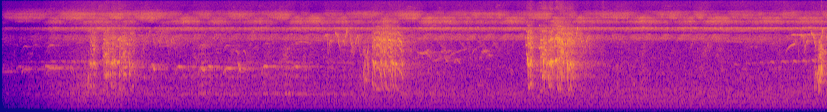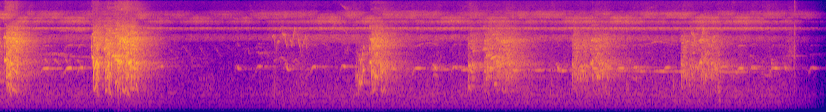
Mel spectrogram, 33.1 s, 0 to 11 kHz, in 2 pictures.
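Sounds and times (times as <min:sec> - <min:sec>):
Amazona farinosa flight calls in the Eastern Lowlands of South America: 0:01.6 - 0:03.2, 0:07.2 - 0:08.3, 0:10.5 - 0:12.0, 0:16.3 - 0:20.0, 0:23.5 - 0:32.4.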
